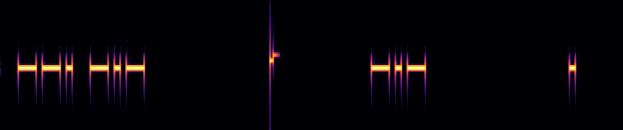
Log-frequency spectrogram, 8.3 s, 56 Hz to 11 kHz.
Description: Morse code, heard as a keyed tone, about 15 wpm, spaced as for 6 wpm, 700 Hz. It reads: GK KE
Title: USA Call Signs - 6 Characters - 8x Character Spacing - 15wpm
